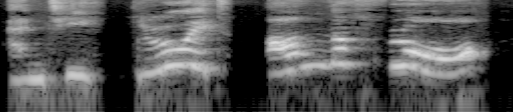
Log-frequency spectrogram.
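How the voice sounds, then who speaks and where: A woman's voice: extremely high pitch, sing-song, slow. A woman telling a story to young children as a puppet show, with simple phrasing and dramatic emphasis, addressing them directly.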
